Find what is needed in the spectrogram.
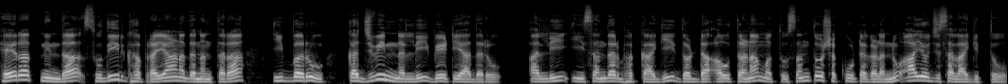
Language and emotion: Kannada, neutral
